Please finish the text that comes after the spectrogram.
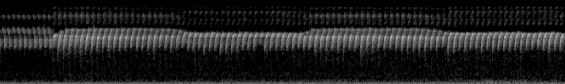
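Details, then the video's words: Canary song meant to lure young canaries into learning: one sustained, rapid rolling trill, steady and high, running almost unchanged for over five seconds after a brief softer start. "kenari gacor panjang Cuit Cuit EMOSI, Pancingan Kenari Paud Belajar Bunyi, terapi AMPUH Kenari MACET"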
